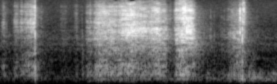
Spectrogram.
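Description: Rasping scrapes from the backdrop being cut by hand: about four strokes, the longest about a second in.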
